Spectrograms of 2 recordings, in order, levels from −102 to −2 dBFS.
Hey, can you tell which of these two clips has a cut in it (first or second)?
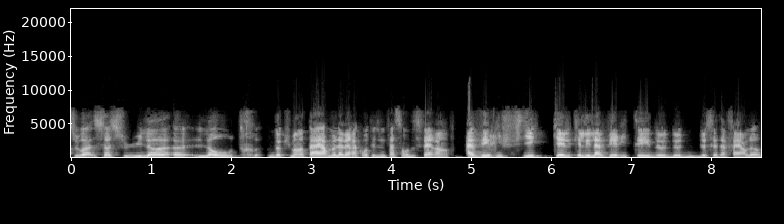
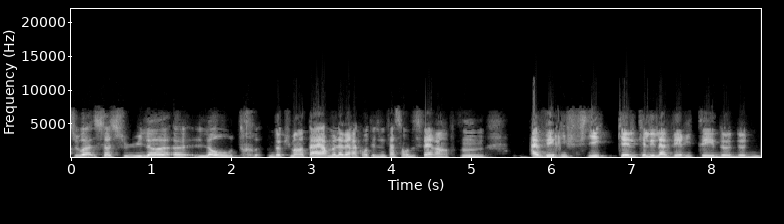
first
